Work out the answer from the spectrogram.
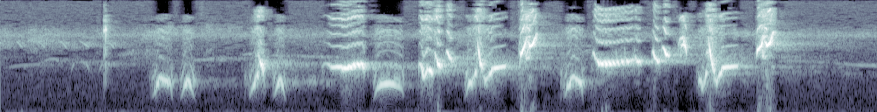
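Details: Training song of the white-rumped shama, rich in varied phrases for cage birds to learn: a busy, jumbled stream of short whistled notes leaping between low and high pitches, loudest in the middle.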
